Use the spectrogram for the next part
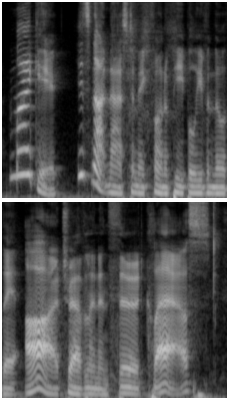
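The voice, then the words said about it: Put-on Southern or transatlantic accent. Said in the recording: “You do a southern accent ... almost see her as more of like a 1930s style transatlantic accent ... Well done ... Excellent”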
